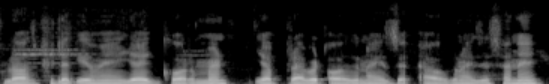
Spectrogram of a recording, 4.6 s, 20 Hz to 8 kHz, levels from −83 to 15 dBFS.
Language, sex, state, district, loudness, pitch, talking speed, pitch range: Hindi, male, Uttar Pradesh, Lucknow, -18 LUFS, 115 Hz, 170 wpm, 110-120 Hz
